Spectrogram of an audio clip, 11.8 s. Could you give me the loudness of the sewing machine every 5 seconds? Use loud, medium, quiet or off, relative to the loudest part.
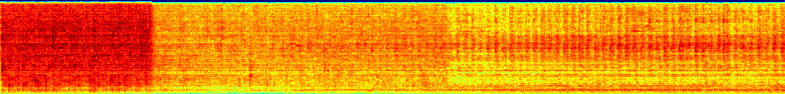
medium, loud, loud.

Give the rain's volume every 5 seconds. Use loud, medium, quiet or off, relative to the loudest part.
loud, quiet, off.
